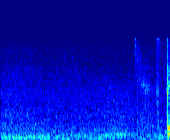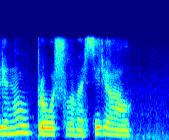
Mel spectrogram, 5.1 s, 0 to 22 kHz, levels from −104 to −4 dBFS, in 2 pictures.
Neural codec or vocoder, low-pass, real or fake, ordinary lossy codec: codec, 16 kHz, 1 kbps, X-Codec, HuBERT features, trained on general audio; 7.2 kHz; fake; Opus, 32 kbps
